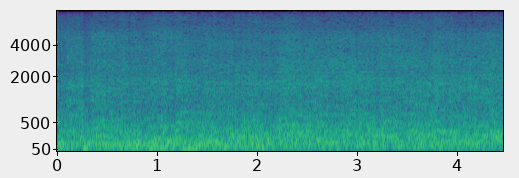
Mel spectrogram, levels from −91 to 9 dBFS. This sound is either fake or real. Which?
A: fake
